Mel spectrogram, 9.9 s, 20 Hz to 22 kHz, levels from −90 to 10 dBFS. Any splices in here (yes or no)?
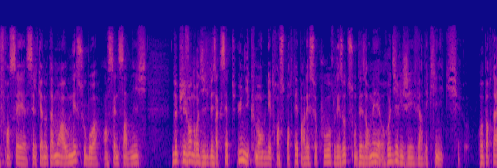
yes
